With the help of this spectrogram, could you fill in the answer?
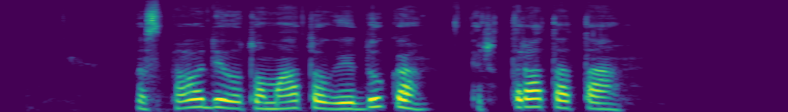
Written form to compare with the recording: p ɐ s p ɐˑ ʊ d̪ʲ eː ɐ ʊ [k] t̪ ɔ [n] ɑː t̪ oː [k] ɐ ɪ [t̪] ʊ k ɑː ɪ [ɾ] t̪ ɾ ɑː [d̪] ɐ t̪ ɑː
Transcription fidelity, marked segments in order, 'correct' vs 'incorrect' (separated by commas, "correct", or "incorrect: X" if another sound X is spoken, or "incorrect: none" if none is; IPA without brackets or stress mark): incorrect: none, incorrect: m, incorrect: ɡ, incorrect: d̪, correct, incorrect: t̪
